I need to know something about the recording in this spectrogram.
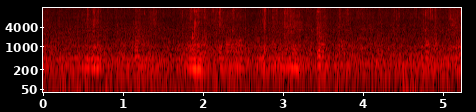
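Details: Worker honey bees moving about inside an opened hive on a fine sunny day, picked up by a microphone lowered into the colony. An even, deep buzzing hum with short louder buzz swells recurring roughly every second or two.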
